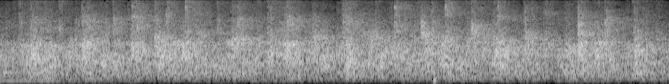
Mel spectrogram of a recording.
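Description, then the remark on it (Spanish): A church audience claps together in steady, dense applause for the Lord for a few seconds, loud and continuous, with no voices standing out. “Un aplauso al Señor que puso en su corazón.”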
